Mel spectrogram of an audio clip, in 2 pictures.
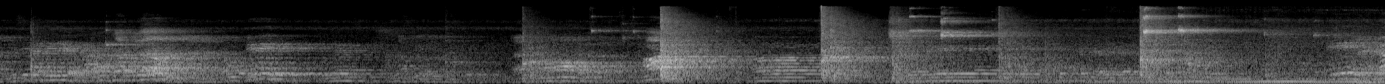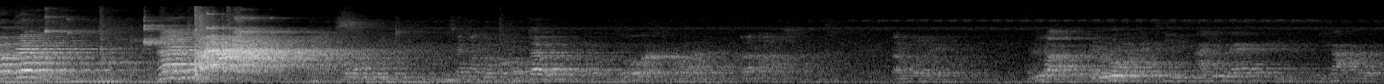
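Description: Men call out and talk loudly in an echoing hall.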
